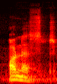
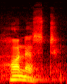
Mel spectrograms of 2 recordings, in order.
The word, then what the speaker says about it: honest: Silent and we have to pronounce ऑनेस्ट, नॉट हॉनेस्ट। हम इसे हॉनेस्ट नहीं बोलते, ऑनेस्ट बोलते हैं।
